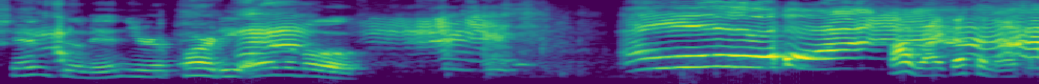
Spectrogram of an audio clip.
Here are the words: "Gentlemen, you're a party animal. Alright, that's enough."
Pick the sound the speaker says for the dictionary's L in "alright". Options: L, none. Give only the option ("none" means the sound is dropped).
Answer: L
